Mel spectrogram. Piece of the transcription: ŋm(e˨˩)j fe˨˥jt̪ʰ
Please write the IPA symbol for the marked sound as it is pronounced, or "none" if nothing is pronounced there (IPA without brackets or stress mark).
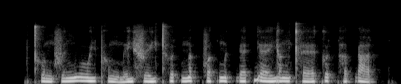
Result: e˨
